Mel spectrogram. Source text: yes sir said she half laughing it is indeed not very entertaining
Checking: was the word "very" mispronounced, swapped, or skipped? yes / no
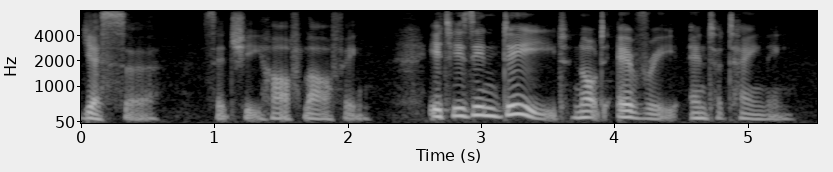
yes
